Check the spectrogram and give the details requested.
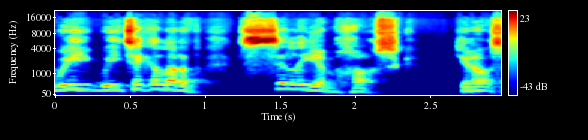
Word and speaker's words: psyllium: Psyllium husk, spelled with a P-S-Y.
